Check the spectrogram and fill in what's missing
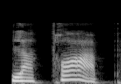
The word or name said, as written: latrappe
